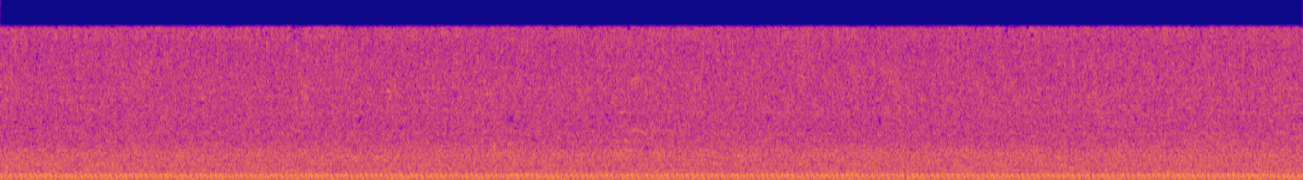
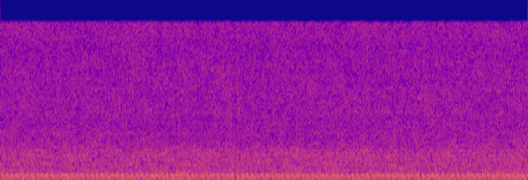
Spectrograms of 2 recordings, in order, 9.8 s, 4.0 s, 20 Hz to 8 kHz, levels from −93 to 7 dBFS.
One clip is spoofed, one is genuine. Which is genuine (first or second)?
first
